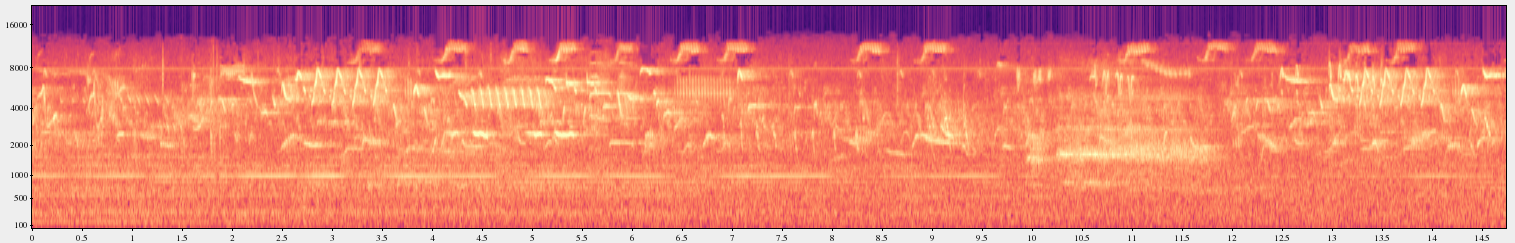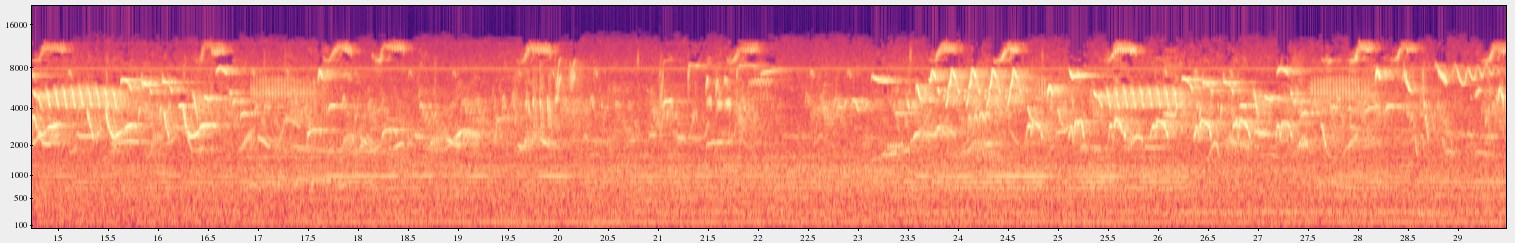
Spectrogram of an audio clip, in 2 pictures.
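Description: Birds singing and calling, a dense chorus of high chirps and trills.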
